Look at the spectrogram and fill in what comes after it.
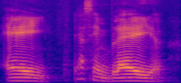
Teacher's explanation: Olha o ditongo aberto ei.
